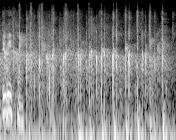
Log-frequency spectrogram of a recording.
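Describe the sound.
Audience applause: a dense, steady patter of many hands clapping, fairly loud throughout, with a voice briefly audible over it at the start.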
